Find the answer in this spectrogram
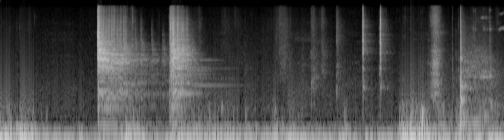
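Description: Two loud metal clangs in a garage workshop, about two and three and a half seconds in, each ringing on briefly, then a few short sharp clicks and knocks as a house-style door is unlatched and opened near the end.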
